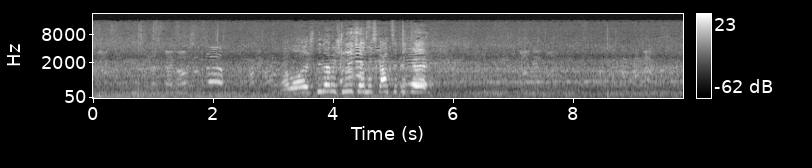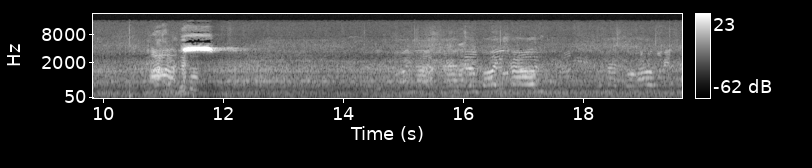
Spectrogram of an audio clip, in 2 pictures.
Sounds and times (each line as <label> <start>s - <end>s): Kids (14-16) playing a real soccergame 0.0s - 19.6s
Parents around 0.0s - 19.6s
Coach shouting 1.6s - 2.3s
Coach shouting 3.1s - 5.7s
Coach shouting 10.7s - 12.2s
Coach shouting 15.0s - 19.6s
